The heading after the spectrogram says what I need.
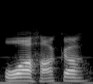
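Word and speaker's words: Oaxaca: So, Wajaka Wahaka.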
